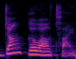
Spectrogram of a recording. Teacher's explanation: Você não ouve o T de don't. Por quê? Porque é uma consoante oclusiva, que pode aparecer mais, menos ou nada.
